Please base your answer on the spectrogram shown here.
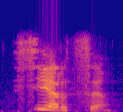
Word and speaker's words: сердце: Сердце произносится без звука Д.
